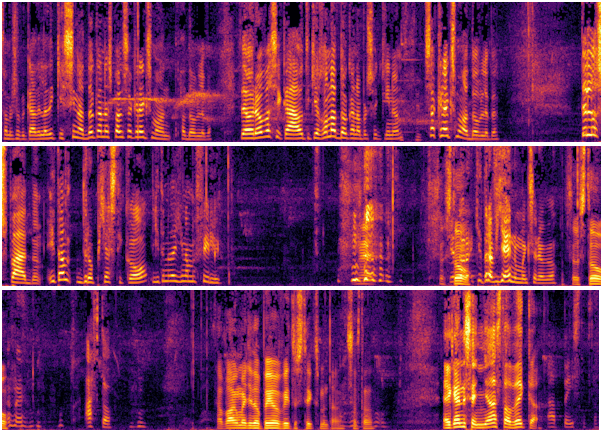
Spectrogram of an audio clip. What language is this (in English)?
Greek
